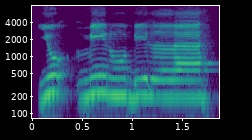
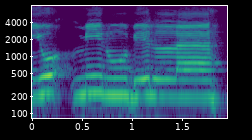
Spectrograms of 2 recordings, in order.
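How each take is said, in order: Both takes have the same delivery.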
